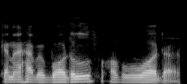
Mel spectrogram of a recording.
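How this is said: The T in water sounds like a D. "They will obviously say"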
